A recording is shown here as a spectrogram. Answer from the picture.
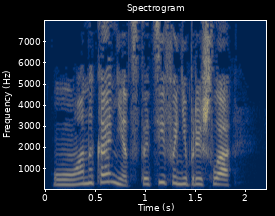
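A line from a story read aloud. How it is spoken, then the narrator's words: Shout. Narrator (Russian): крикнула Лекси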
